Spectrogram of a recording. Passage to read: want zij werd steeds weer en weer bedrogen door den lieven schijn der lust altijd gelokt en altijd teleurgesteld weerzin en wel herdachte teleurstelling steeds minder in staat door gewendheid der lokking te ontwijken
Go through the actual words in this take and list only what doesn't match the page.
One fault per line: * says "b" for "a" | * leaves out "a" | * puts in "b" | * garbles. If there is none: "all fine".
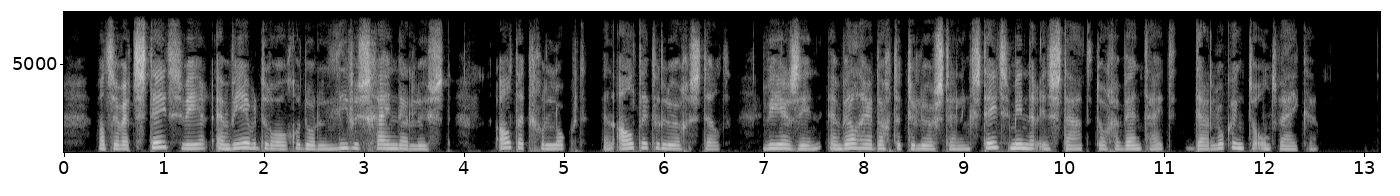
all fine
